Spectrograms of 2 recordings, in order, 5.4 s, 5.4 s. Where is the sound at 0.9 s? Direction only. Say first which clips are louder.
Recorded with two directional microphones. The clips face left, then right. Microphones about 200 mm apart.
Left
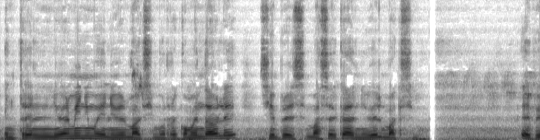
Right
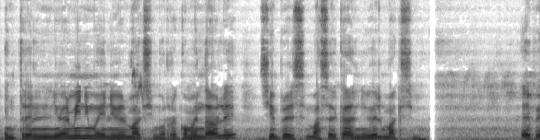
Even; 30° left (ahead or behind).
